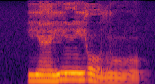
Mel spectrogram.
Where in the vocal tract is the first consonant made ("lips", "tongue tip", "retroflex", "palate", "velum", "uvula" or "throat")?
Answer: palate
